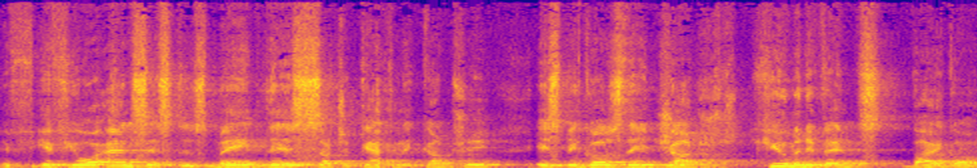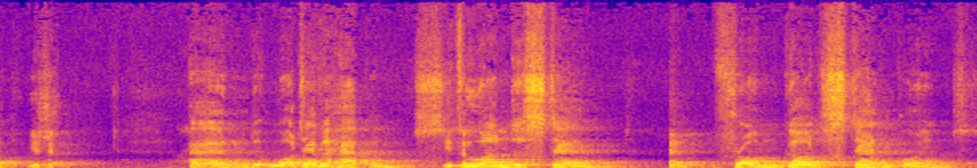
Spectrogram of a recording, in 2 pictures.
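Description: Amid light background noise and audible room echo, a man speaks very slowly at a high pitch. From Britain. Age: 80s+. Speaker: bishop. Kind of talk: sermon. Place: church. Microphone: camera far.

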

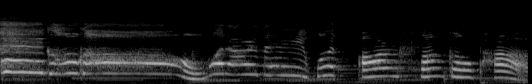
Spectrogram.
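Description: In a put-on character voice, someone shouts loudly at extremely high pitch, at a very slow pace with hardly any pauses. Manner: loud, shouting.

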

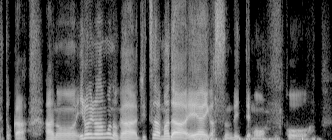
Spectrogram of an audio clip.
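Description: Over a quiet background, a man speaks at a moderate pace in a bright, sharp tone, the sound dry with no echo. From Hokkaido, Japan. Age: 50s. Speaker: professor. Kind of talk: lecture. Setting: video call. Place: office. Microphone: headset.

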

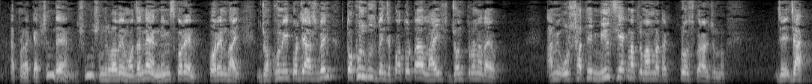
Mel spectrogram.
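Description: A man's high voice, animated in tone, with lively intonation. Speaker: TikToker. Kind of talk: emotional live stream rant. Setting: live stream.

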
